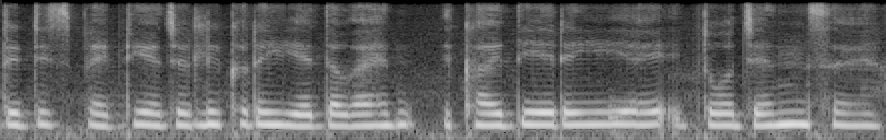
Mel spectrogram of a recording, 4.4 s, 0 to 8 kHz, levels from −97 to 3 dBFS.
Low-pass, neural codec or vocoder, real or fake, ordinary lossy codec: 7.2 kHz; codec, 16 kHz, 0.8 kbps, ZipCodec; fake; none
